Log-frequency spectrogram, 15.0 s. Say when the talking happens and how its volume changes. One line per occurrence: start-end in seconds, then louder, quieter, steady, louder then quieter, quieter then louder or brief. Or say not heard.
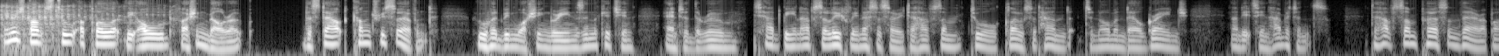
0.0-14.9 quieter.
